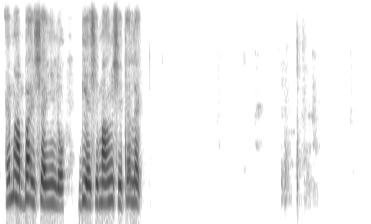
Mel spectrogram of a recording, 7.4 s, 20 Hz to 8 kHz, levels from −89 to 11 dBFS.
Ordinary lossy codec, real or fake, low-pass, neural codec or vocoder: Opus, 24 kbps; real; 7.2 kHz; none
